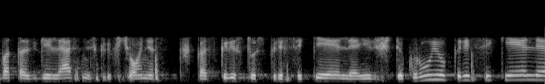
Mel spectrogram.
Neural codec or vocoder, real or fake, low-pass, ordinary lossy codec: none; real; 5.4 kHz; MP3, 32 kbps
